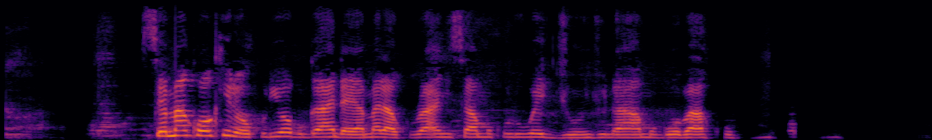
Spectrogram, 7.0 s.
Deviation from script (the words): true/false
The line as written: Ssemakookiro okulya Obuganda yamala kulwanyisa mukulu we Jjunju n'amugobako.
false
